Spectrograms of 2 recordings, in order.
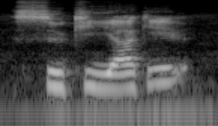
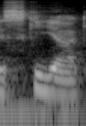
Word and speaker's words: Sukiyaki: You can say Sukiyaki or you can say Skiyaki because the U sound you don't pronounce in most of the Japanese words, anyways.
